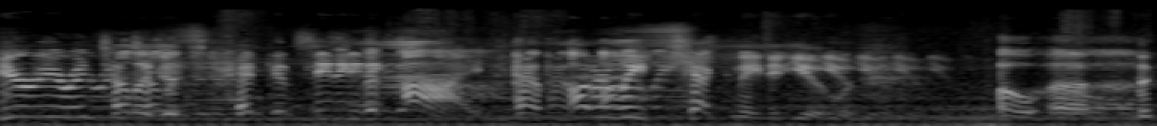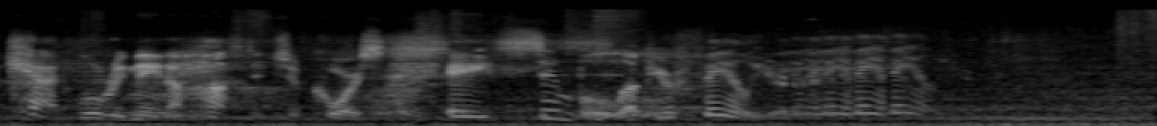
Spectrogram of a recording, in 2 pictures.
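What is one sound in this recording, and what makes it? A man speaks calmly and with a sly tone, close by.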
